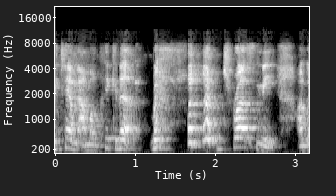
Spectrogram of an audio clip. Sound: laughs

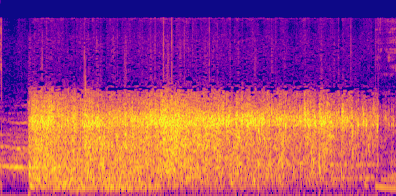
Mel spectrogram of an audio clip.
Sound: explosion booming

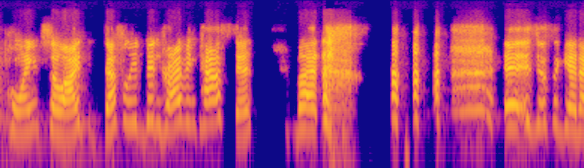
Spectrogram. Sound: laughs

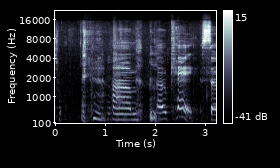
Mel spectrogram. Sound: laughs

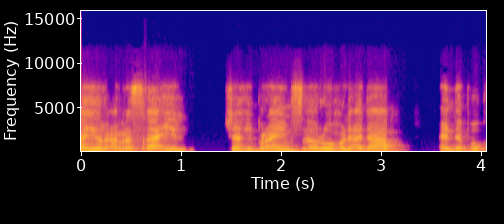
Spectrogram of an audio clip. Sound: speaking arabic

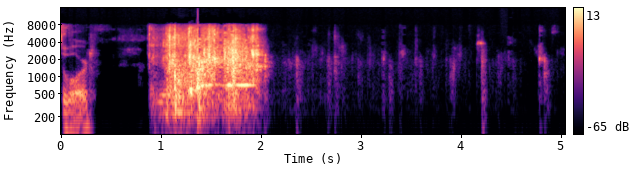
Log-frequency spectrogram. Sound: audience applauding

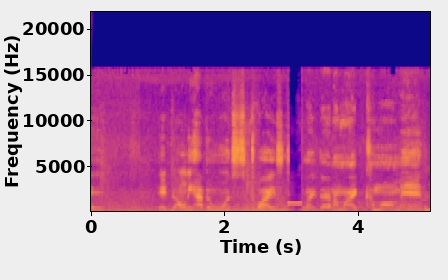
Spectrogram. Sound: beep

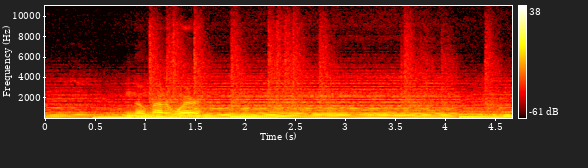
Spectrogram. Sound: guns firing

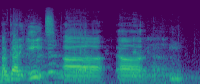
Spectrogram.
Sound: laughter

